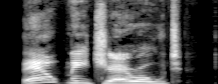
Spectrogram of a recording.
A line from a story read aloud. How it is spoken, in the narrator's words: he hollered in a panic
